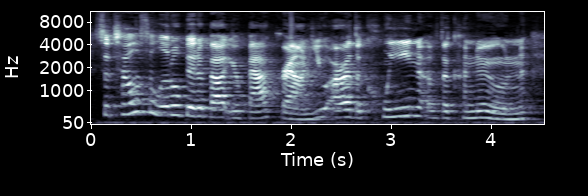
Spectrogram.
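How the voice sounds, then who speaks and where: A woman's voice: mid-range voice, lively intonation, moderate pace, sharp tone. A woman interviewer asking friendly, complimentary questions. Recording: roomy echo.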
